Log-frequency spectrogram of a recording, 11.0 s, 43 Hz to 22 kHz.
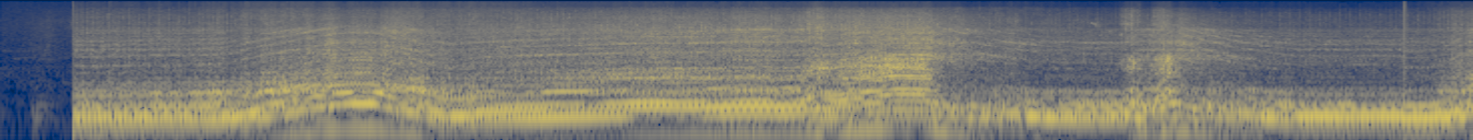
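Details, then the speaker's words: Honda VF1000 V4-powered buggy, driven to check regained power: pulls cleanly through repeated rising and falling revs with a smooth, even tone; owner thinks it runs on all 4 cylinders but isn't sure. "I don't know, it seems to be running better. It's running better. It seems to be stronger. It sounds like it's running on all 4 cylinders, but I'm not entirely sure. But it sounds a lot better."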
